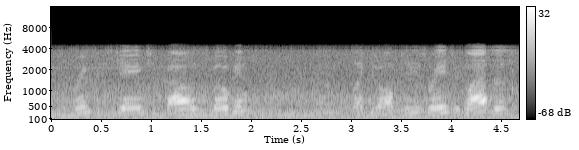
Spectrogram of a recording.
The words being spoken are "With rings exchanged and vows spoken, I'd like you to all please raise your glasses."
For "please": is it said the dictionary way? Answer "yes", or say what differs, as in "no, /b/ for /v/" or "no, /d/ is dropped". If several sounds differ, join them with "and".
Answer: yes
